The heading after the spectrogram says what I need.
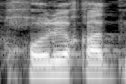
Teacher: خلقت میں موٹا قاف ہے، اس کو پر کر کے پڑھنا ہے، خا کو بھی پر کرنا ہے۔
